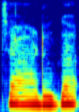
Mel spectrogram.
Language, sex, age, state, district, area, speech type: Malayalam, female, 30-45, Kerala, Wayanad, rural, read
